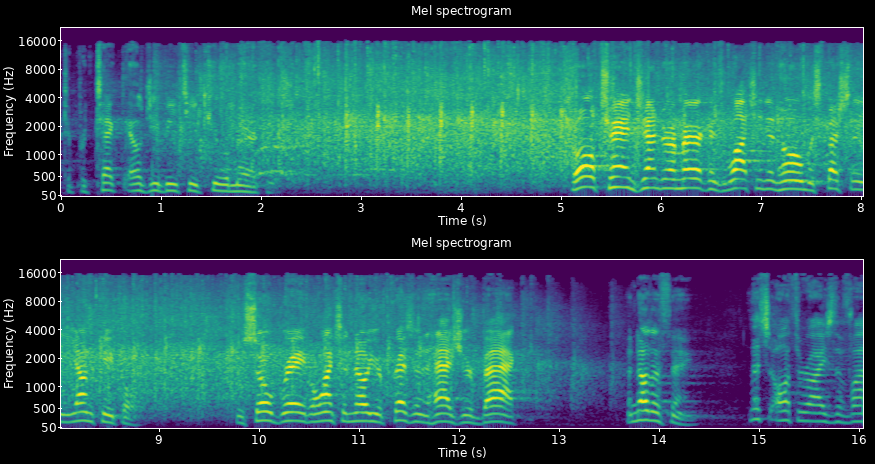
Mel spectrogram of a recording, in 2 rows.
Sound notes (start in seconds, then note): 6.4 applause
